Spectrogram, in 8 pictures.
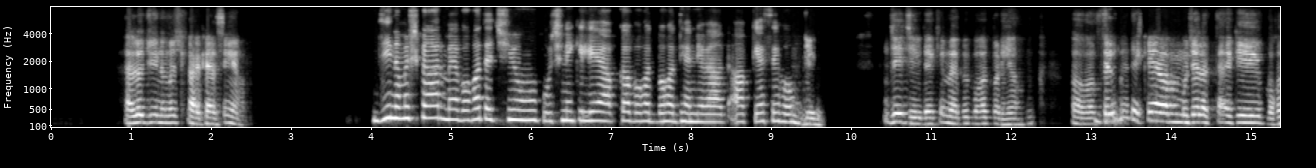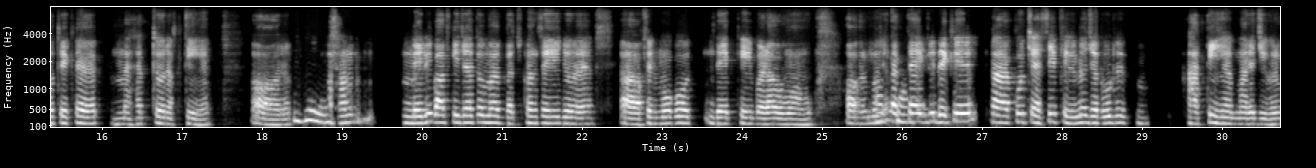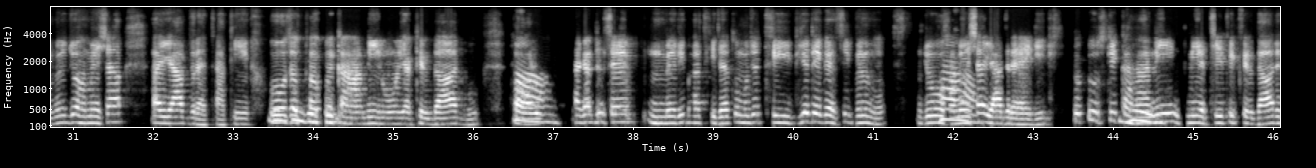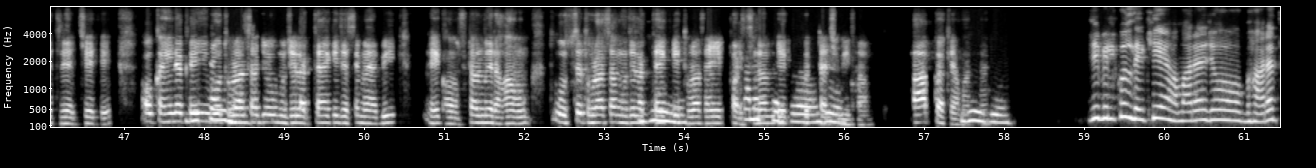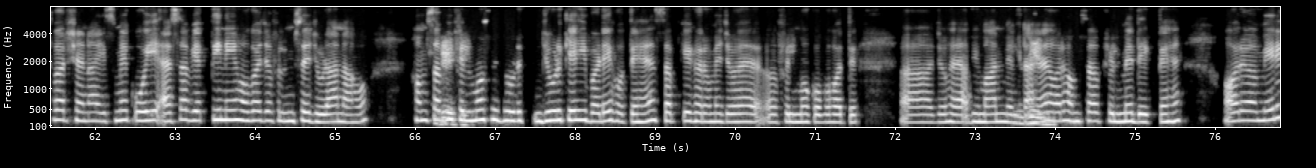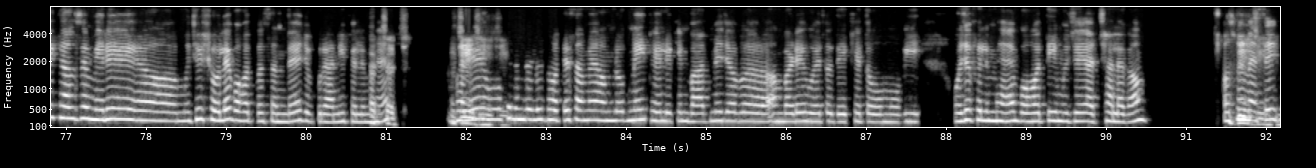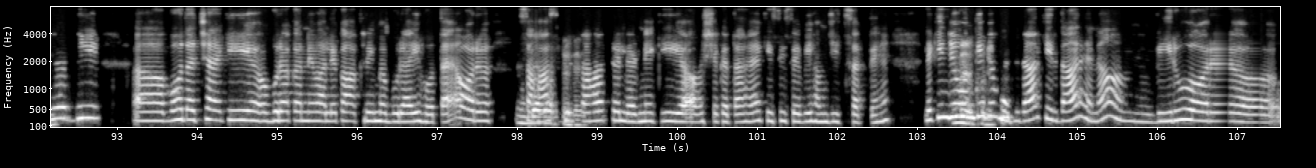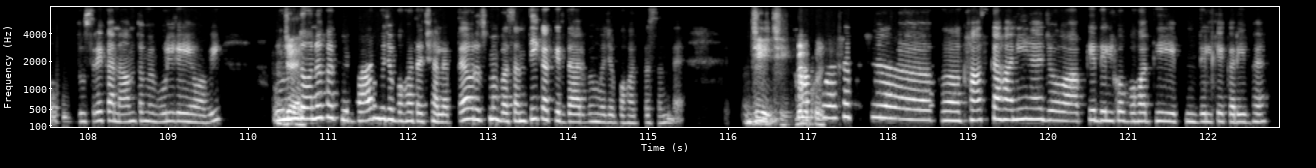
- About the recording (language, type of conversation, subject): Hindi, unstructured, आपको कौन-सी फिल्में हमेशा याद रहती हैं और क्यों?
- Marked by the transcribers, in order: in English: "हैलो"; in English: "हॉस्टल"; in English: "कनेक्ट"; other background noise; in English: "पर्सनल"; in English: "टच"; horn; in English: "रिलीज़"; in English: "मूवी"; tongue click; unintelligible speech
